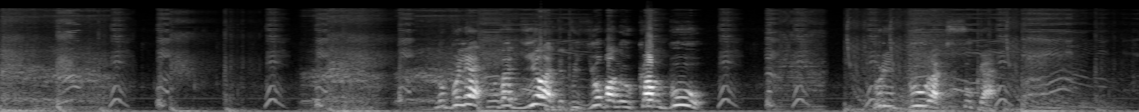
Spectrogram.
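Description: Blows thud and smack in a fast fight.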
